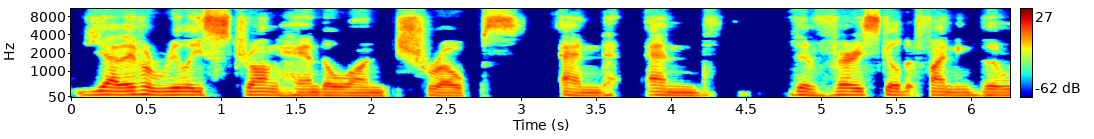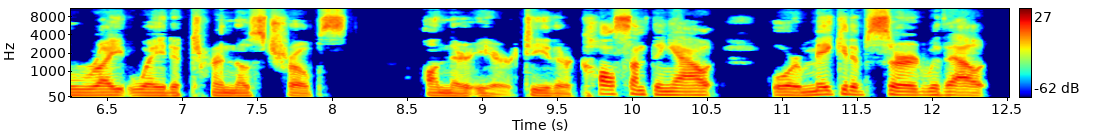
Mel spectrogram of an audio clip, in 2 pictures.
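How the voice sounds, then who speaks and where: A man's voice: lowish voice, a little slow, darkish tone, no room sound. Man chatting casually, close dry sound. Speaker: podcast guest, performer. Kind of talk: casual discussion.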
